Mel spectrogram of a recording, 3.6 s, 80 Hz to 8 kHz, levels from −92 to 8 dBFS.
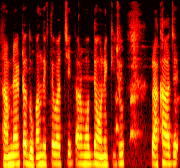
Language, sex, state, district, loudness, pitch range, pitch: Bengali, male, West Bengal, Kolkata, -17 LUFS, 150-165 Hz, 155 Hz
